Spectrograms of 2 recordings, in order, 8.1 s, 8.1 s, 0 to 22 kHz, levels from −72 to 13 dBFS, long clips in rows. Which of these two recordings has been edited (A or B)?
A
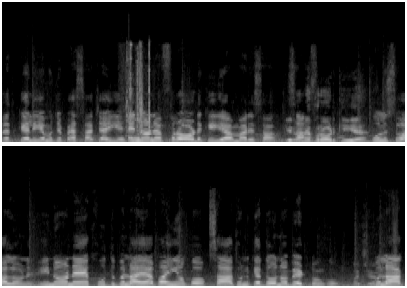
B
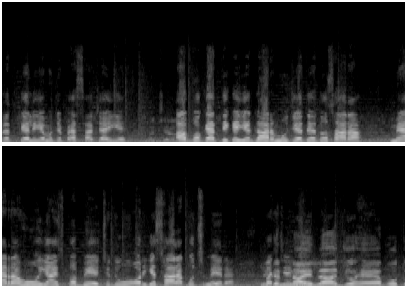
A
